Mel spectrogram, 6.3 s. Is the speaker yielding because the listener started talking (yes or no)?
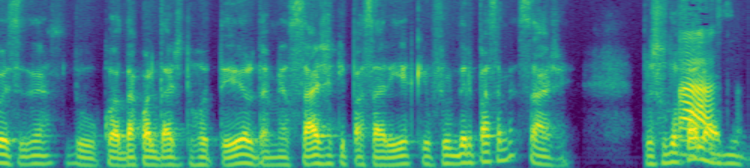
no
